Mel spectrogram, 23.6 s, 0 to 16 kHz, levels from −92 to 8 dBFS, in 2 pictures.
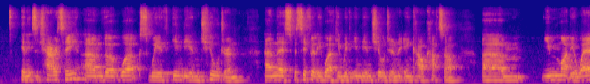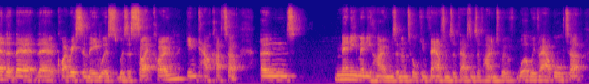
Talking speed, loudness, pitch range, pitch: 130 wpm, -24 LUFS, 120-135 Hz, 125 Hz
